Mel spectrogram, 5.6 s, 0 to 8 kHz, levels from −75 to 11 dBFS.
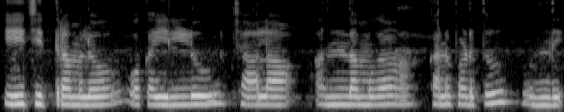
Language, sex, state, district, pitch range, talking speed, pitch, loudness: Telugu, female, Andhra Pradesh, Sri Satya Sai, 215-230 Hz, 85 wpm, 220 Hz, -15 LUFS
